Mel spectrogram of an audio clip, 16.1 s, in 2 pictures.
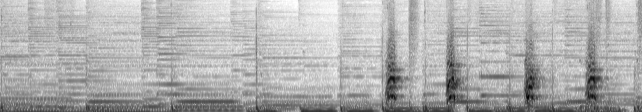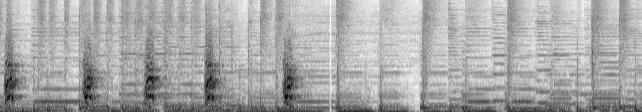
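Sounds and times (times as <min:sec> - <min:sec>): guitar background music: 0:00.0 - 0:16.0
dog barking: 0:04.8 - 0:05.9, 0:06.6 - 0:08.4, 0:09.0 - 0:10.9, 0:11.6 - 0:11.9.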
